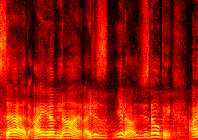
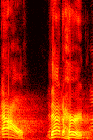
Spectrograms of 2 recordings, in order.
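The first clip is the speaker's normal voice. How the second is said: mock hurt husband; slower than usual. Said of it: "and he went".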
